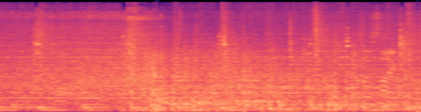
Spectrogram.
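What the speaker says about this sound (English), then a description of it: "the sky opened up and walls of rain started to pour down around us. And then came the lightning." Thunder from a nearby lightning strike rolls and rumbles low and heavy through a pouring Costa Rica jungle rainstorm, building in loudness over a wash of rain.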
